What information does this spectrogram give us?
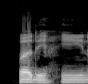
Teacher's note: را کو باریک کرنا ہے، را کے نیچے زیر ہے، یا مدہ ہے، ایک الف کے برابر کھینچنا ہے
